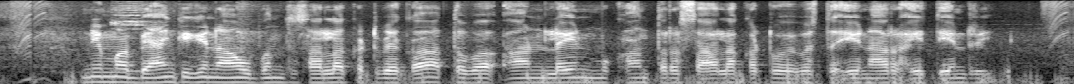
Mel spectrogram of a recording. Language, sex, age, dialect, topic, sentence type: Kannada, male, 18-24, Northeastern, banking, question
